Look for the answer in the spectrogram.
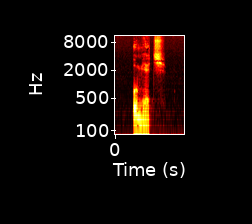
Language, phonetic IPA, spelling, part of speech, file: Polish, [ˈũmʲjɛ̇t͡ɕ], umieć, verb, Pl-umieć.ogg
